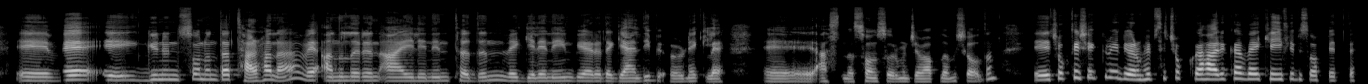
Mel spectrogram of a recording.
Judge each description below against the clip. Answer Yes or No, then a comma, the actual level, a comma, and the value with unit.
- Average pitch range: No, wide, 6.2 semitones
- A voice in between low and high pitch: Yes, medium, 180 Hz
